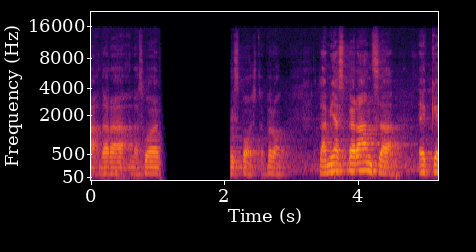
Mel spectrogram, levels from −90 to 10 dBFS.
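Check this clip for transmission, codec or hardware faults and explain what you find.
A single fault is present: a call audio freeze from 1.03 to 2.11 s. The sound breaks into a brief fading buzz, then drops to near silence for about 0.95 s before picking up where it stopped. No content is lost, but everything after it lands about 1.05 s late. The likely cause is packets held up in transit, draining the jitter buffer so the receiver could only stretch the last sound until delivery resumed.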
